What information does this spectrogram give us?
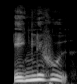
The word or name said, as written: englehud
